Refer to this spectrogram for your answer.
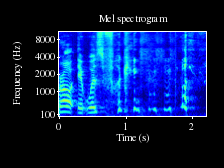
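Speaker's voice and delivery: words blubbered through tears, crying. Ranting about a disappointing meal until the other speaker asks if they're crying; crying while talking. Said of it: "Are you crying?".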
